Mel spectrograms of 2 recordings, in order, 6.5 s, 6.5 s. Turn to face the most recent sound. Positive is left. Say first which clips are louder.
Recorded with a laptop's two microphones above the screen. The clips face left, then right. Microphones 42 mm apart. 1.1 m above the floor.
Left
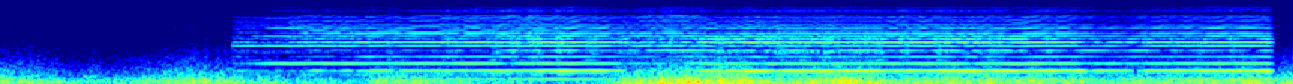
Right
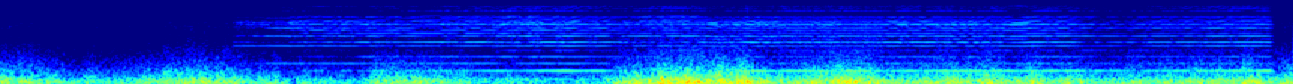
# left 5 dB
turn(degrees=80)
